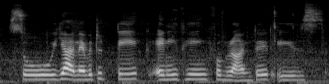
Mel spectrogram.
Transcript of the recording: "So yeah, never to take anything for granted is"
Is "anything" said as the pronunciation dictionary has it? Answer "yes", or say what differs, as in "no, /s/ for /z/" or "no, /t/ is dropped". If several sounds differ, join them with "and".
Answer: no, /t/ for /θ/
